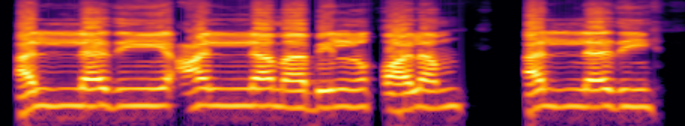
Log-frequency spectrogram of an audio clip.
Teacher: നാവിന്റെ അറ്റം അതിനെതിരെയുള്ള മുൻപല്ലുകളുടെ മോണയിൽ വെച്ചുകൊണ്ടാണ് ല എന്നുള്ള ഉച്ചാരണം.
